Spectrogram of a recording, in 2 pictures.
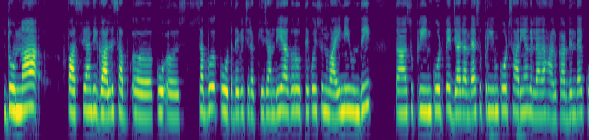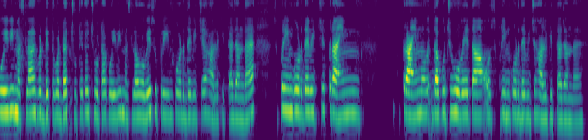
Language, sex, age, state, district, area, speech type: Punjabi, female, 18-30, Punjab, Ludhiana, urban, spontaneous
